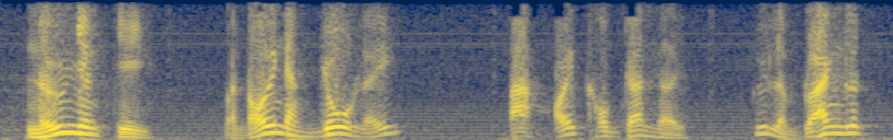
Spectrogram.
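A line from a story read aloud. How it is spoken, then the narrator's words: Angry. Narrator (Vietnamese): Sứ Mạnh Tiệp giận dữ nói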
